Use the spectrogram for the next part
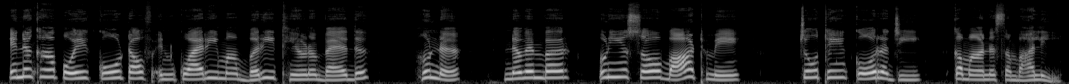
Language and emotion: Sindhi, neutral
